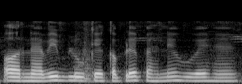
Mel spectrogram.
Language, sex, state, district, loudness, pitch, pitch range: Hindi, female, Uttar Pradesh, Lucknow, -18 LUFS, 170 Hz, 165-175 Hz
